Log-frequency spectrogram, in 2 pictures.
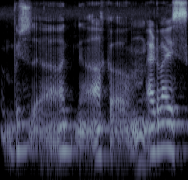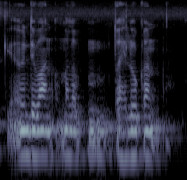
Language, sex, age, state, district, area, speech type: Kashmiri, male, 45-60, Jammu and Kashmir, Ganderbal, rural, spontaneous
